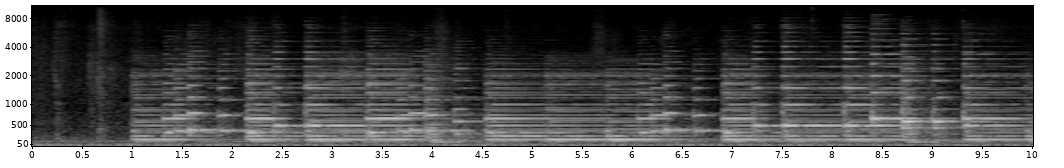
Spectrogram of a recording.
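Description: Piano accompaniment playing the introduction to a choral piece, starting about a second in: sustained notes in a repeating pattern of phrases, with no singing yet.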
